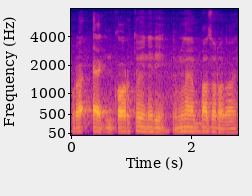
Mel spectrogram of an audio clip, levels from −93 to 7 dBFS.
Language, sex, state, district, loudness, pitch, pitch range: Chakma, male, Tripura, Dhalai, -17 LUFS, 95 Hz, 90-95 Hz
